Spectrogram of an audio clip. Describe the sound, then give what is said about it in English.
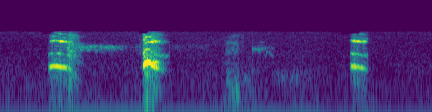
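A dog plays with a toy outside the room, making a few short, sharp squeaky bursts with pauses between them, with no talking. “No, that's my dog playing with a toy.”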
